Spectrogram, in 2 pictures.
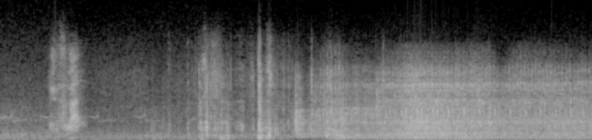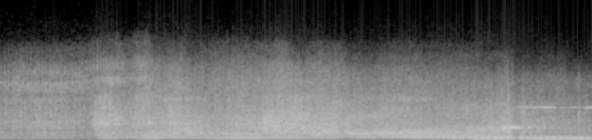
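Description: A propeller aircraft engine rumbles steadily and grows fuller, settling into a loud continuous drone after a few brief knocks and rustles at the start.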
